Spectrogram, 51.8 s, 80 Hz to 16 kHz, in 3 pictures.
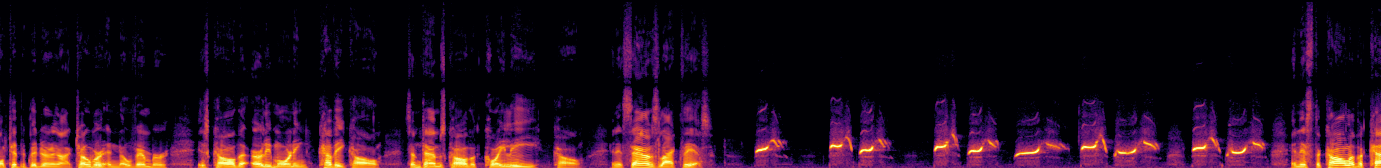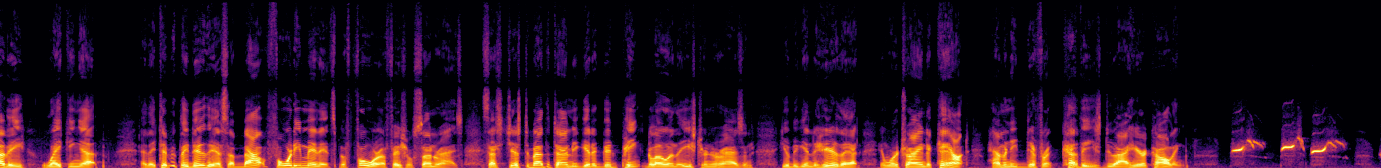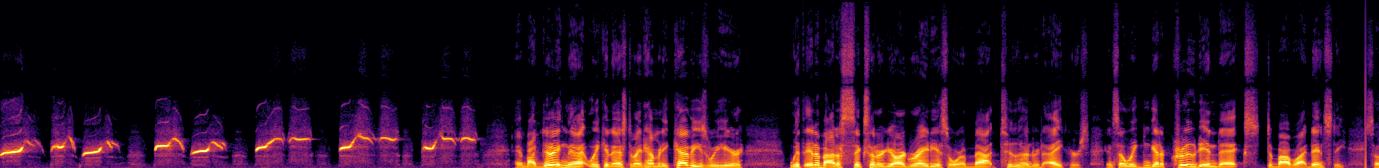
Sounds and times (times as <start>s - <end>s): Speech: 0.0s - 9.0s, 16.2s - 32.1s, 41.0s - 43.8s, 44.4s - 51.7s
Whistling: 9.4s - 16.0s, 32.6s - 40.8s
Outside, rural or natural: 9.4s - 16.9s, 25.4s - 45.0s.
